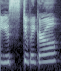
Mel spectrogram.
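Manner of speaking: put-on sneering, high mean-girl voice; wicked stepmother.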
